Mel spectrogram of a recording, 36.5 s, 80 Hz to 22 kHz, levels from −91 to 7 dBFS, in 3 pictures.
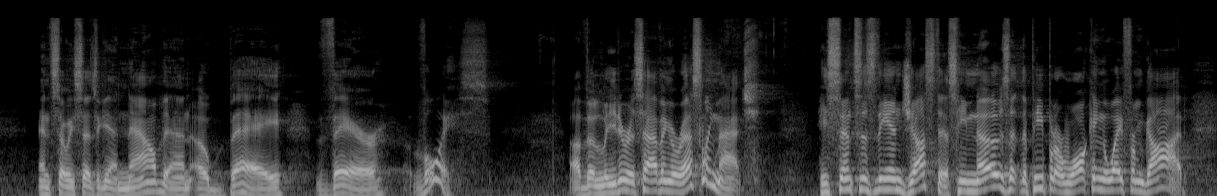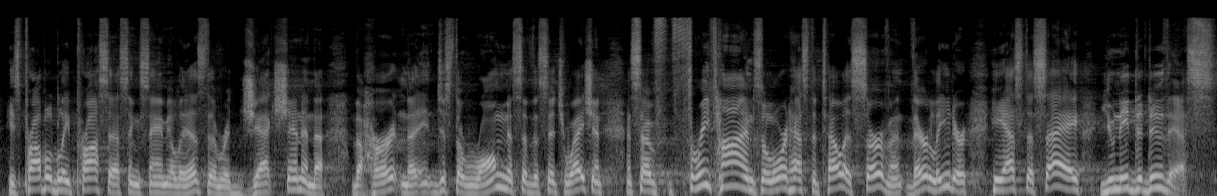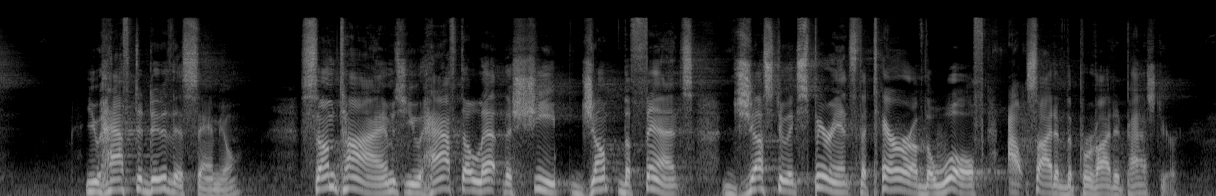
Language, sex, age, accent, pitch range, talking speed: English, male, 50-69, American, 125-175 Hz, 165 wpm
